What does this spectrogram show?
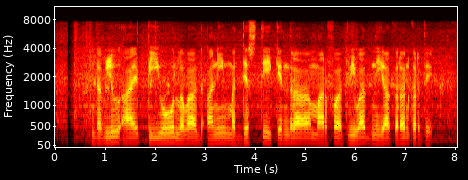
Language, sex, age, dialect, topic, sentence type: Marathi, male, 18-24, Varhadi, banking, statement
